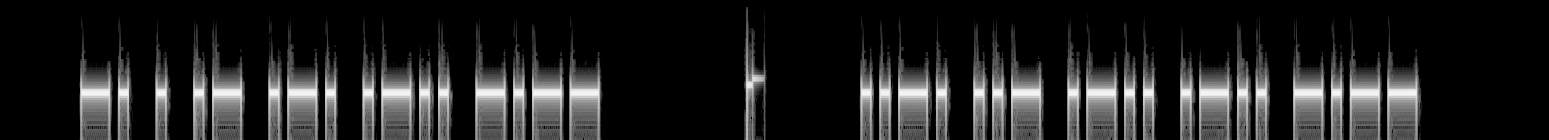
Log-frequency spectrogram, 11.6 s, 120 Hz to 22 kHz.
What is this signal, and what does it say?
Morse code, heard as a keyed tone, about 17 wpm, 700 Hz. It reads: NEARLY FULLY
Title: Sentences from Top 1300 Words - New Word Drill - 17wpm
